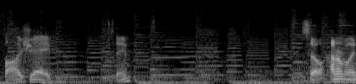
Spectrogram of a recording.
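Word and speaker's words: Fage: Um, in case you're wondering, by the way, they do tell you how to actually pronounce it on the uh container. And they even tell you on the container it's pronounced faj.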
